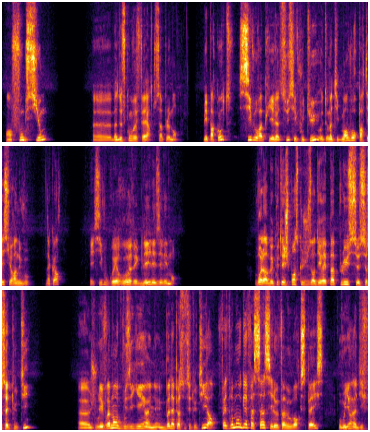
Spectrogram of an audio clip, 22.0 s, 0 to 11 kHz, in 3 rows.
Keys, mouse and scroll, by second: 5.8-8.4 drag, 10.4-21.9 drag.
